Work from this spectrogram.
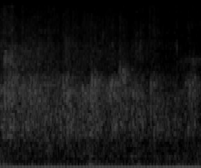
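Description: An audience claps steadily at a Kenyan presidential event for the unveiling of a university innovation park, a dense, even wash of applause with no talking.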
